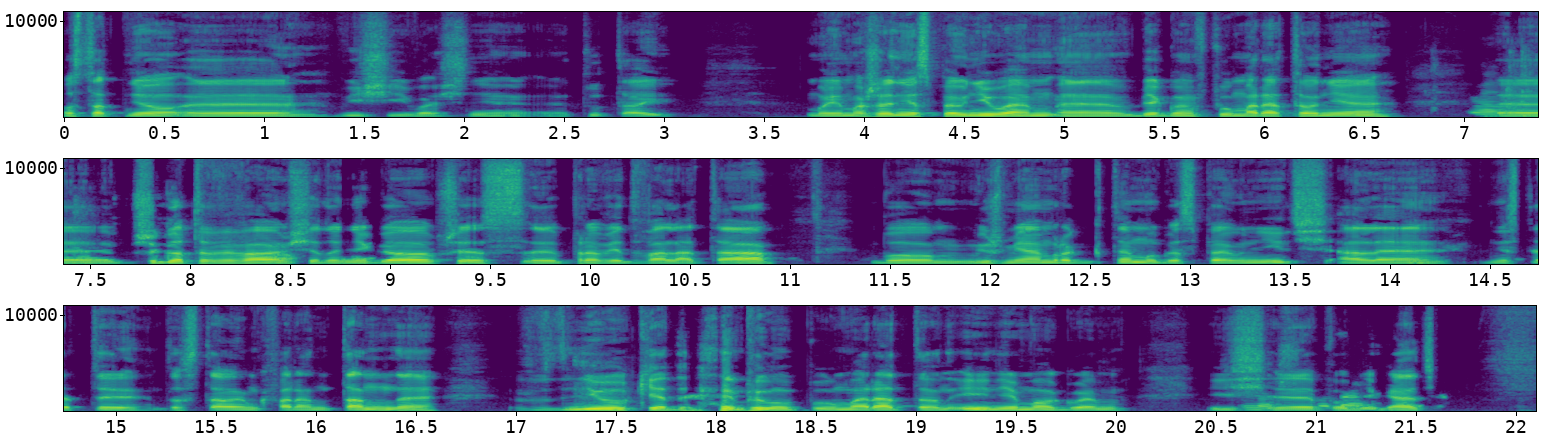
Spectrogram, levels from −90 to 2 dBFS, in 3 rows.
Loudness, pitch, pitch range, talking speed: -18 LUFS, 105 Hz, 95-115 Hz, 115 wpm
